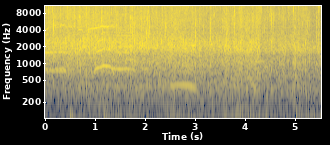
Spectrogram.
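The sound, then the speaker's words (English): The Heights Church audience applauds its seventh graders with dense, even clapping that stays loud for about five seconds, then eases slightly toward the end, with a few faint voices mixed in. “It's little things, like y'all applauding for them, that help them know that they are loved and they are seen by their church.”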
